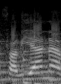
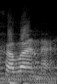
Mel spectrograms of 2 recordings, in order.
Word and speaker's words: Fabiana: En vez de decirme Fabiana, me decía Habana.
